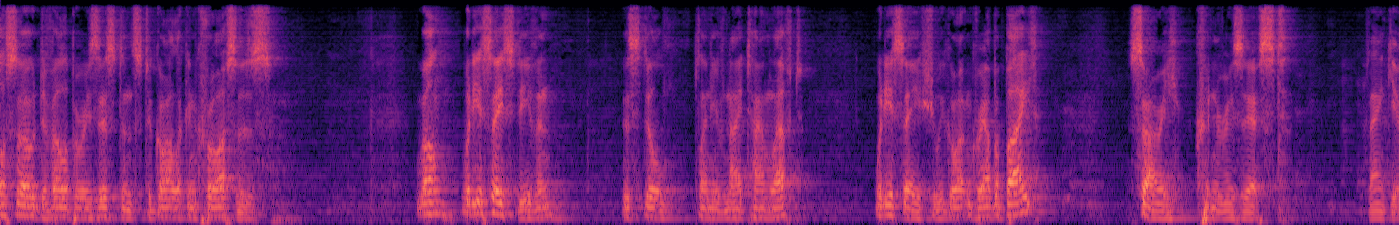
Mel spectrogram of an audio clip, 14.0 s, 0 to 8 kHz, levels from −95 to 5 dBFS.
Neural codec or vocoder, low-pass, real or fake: vocoder, 24 kHz, 100 mel bands, Vocos; 7.2 kHz; fake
